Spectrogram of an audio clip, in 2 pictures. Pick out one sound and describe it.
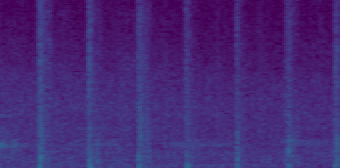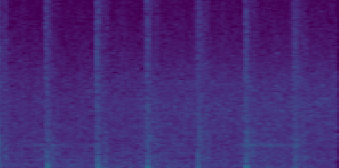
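Quick, even footsteps run over soft ground.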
